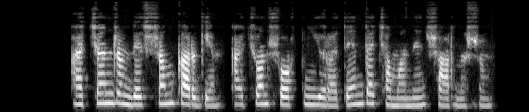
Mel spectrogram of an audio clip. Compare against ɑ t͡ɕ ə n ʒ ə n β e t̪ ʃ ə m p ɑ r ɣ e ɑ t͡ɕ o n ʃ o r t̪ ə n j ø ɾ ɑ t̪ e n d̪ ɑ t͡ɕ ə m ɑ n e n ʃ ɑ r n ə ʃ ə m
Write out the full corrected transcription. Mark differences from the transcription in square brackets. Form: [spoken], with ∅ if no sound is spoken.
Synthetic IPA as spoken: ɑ t͡ɕ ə n ʒ ə [m] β e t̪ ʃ ə m [k] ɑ r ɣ e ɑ t͡ɕ o n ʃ o r t̪ ə n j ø ɾ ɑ t̪ e n d̪ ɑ t͡ɕ [ɑ] m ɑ n e n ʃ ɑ r n ə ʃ ə m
